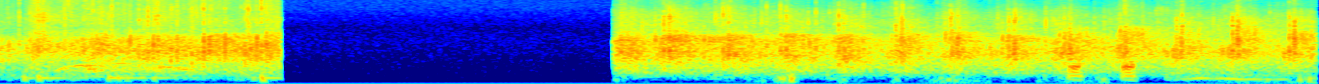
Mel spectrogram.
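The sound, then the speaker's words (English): A church audience applauds: dense, sustained clapping is broken by a short stretch of complete silence, then continues steadily. “if you could give him a hand”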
